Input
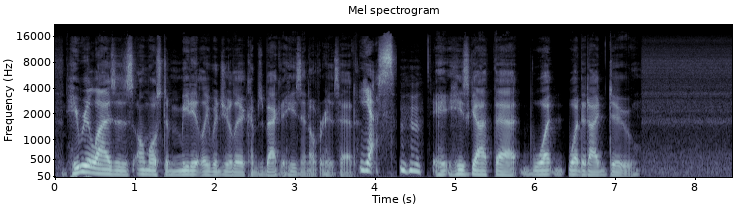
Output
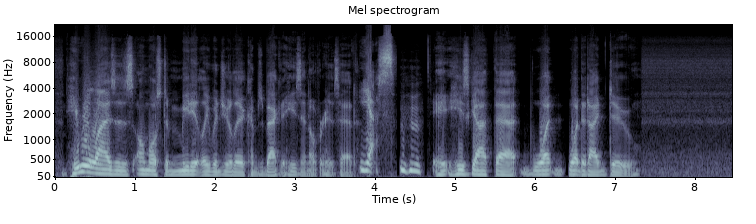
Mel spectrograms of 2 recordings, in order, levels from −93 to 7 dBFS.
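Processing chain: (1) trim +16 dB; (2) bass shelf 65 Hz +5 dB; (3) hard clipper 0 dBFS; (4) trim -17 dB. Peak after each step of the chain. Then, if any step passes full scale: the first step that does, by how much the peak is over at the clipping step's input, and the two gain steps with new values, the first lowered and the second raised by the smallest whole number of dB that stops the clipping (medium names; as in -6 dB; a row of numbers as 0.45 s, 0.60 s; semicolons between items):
+9.5 dBFS, +9.5 dBFS, 0.0 dBFS, -17.0 dBFS; step 1, 9.5 dB; step 1 +6 dB, step 4 -7 dB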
